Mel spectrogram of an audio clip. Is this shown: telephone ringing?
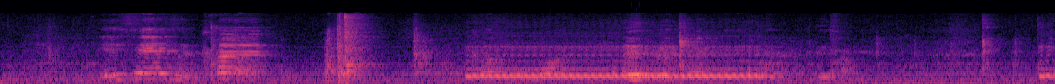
yes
